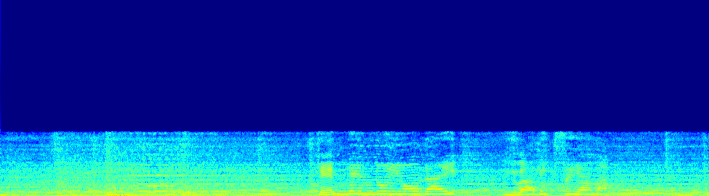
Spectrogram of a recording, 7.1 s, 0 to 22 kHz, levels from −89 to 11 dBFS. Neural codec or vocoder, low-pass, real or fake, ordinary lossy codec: autoencoder, 48 kHz, 32 numbers a frame, DAC-VAE, trained on Japanese speech; 7.2 kHz; fake; MP3, 64 kbps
